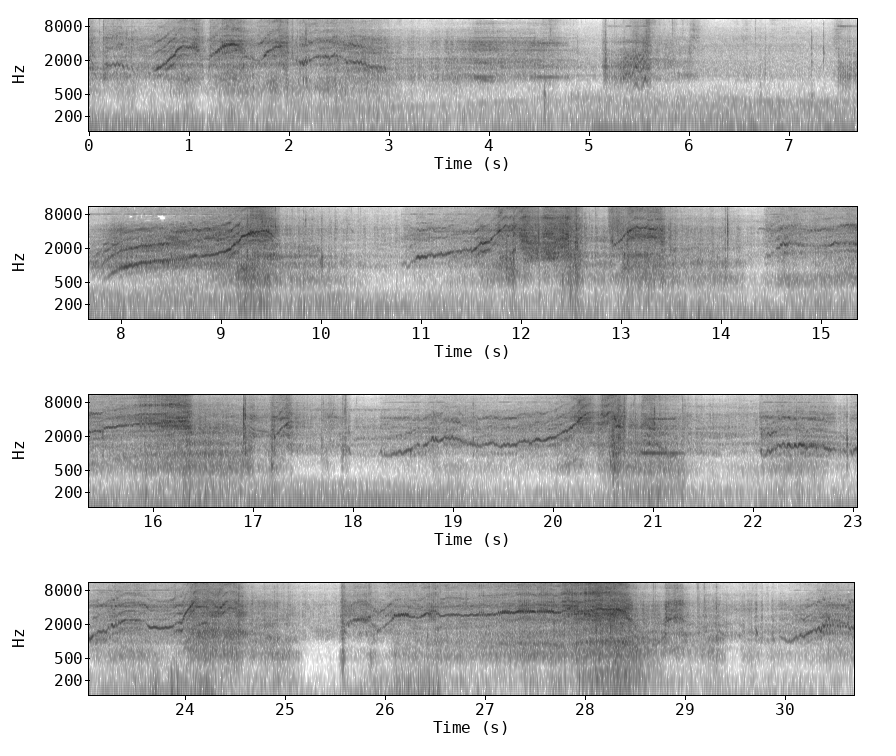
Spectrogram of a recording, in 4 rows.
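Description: Losi Baja Rey electric RC trophy truck, on a 3S LiPo, driving hard on dirt. Its motor and drivetrain give a whine that rises in pitch with each burst of throttle, several times over, mixed with tyres scrabbling and crunching on the loose dirt.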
